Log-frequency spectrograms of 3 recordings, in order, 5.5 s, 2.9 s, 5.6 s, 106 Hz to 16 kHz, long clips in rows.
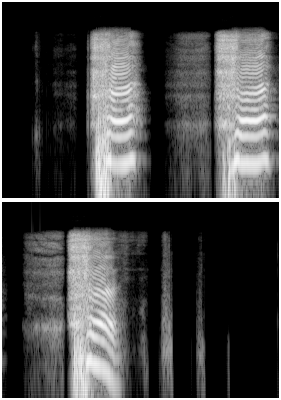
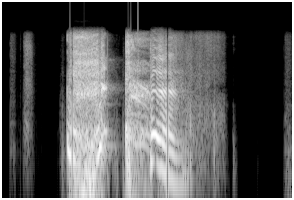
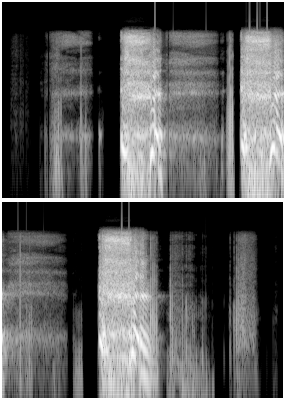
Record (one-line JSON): {"exhalation_length": "5.5 s", "exhalation_amplitude": 32768, "exhalation_signal_mean_std_ratio": 0.46, "cough_length": "2.9 s", "cough_amplitude": 32767, "cough_signal_mean_std_ratio": 0.53, "three_cough_length": "5.6 s", "three_cough_amplitude": 32768, "three_cough_signal_mean_std_ratio": 0.5, "survey_phase": "beta (2021-08-13 to 2022-03-07)", "age": "45-64", "gender": "Female", "wearing_mask": "No", "symptom_runny_or_blocked_nose": true, "symptom_fatigue": true, "symptom_headache": true, "symptom_change_to_sense_of_smell_or_taste": true, "symptom_loss_of_taste": true, "symptom_onset": "3 days", "smoker_status": "Ex-smoker", "respiratory_condition_asthma": false, "respiratory_condition_other": false, "recruitment_source": "Test and Trace", "submission_delay": "1 day", "covid_test_result": "Positive", "covid_test_method": "RT-qPCR", "covid_ct_value": 18.3, "covid_ct_gene": "ORF1ab gene", "covid_ct_mean": 19.1, "covid_viral_load": "540000 copies/ml", "covid_viral_load_category": "Low viral load (10K-1M copies/ml)"}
